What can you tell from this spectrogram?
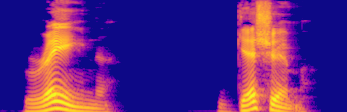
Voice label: "rain" – "גשם"

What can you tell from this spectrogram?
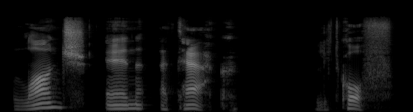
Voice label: "launch an attack" – "לתקוף"

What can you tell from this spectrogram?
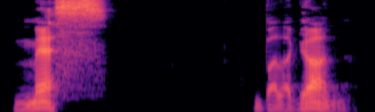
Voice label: "mess" – "בלגן"

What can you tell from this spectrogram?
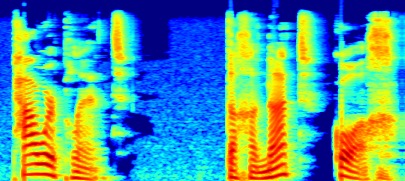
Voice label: "power plant" – "תחנת כוח", dictionary

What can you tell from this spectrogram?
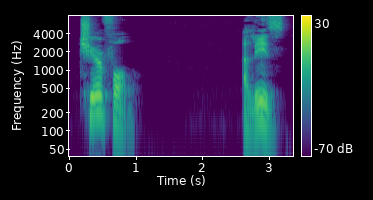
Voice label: cheerful – עליז

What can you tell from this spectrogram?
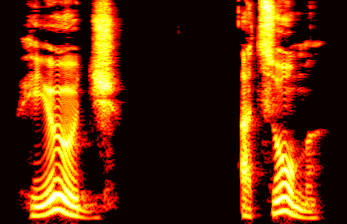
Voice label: "huge" – "עצום"

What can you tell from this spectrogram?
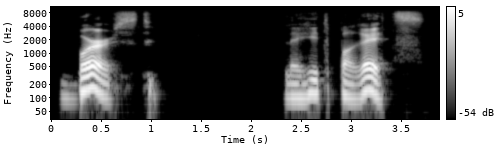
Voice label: "burst" – "להתפרץ"

